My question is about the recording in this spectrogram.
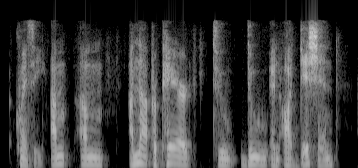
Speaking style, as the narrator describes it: I stammered

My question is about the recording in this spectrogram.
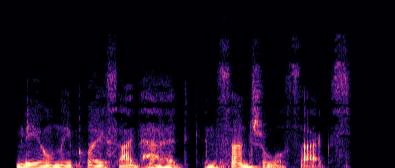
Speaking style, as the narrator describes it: he said quietly

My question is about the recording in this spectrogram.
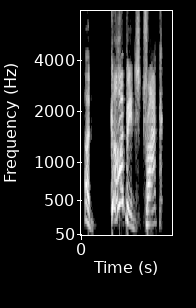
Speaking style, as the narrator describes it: He screeched

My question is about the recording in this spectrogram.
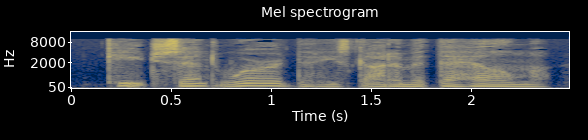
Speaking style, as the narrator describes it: Zachariah explained, his voice low

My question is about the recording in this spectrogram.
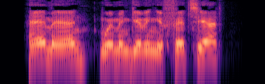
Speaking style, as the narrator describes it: Jace chuckled

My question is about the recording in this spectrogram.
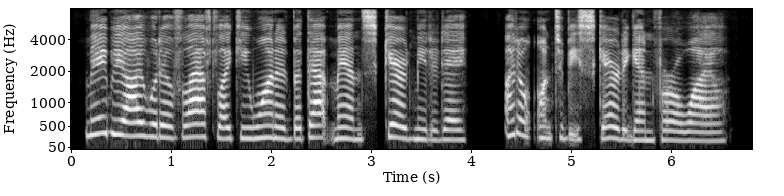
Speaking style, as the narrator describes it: Micaiah had put her head down on Daryl's shoulder, said sadly

